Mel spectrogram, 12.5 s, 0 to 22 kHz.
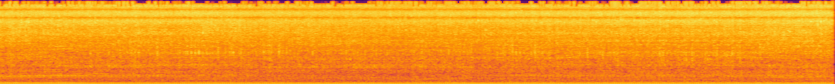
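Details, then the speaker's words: Mercedes-Benz 190E 2.0 (W201, M102) before repair: dull uneven rattle under steady idle from a worn-out belt tensioner; tensioner, damper, fittings and belt to be replaced. "El tensor de correa de este vehículo ha llegado al final de su vida útil. Escuchemos el sonido."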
